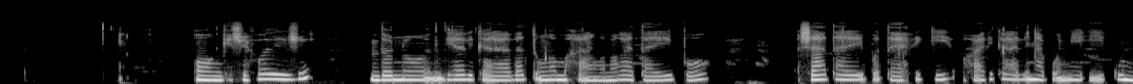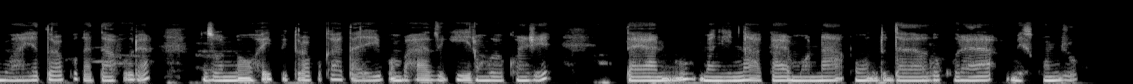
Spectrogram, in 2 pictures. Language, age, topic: Oshiwambo, 18-24, agriculture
